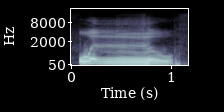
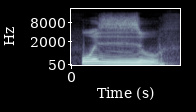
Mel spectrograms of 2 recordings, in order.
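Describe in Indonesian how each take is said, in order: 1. Huruf tengah itu 'th' seperti di 'this'. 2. Huruf tengah itu bunyi 'z' yang bergetar. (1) "suaranya dialirkan" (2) "Salah. Tertukar ya"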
